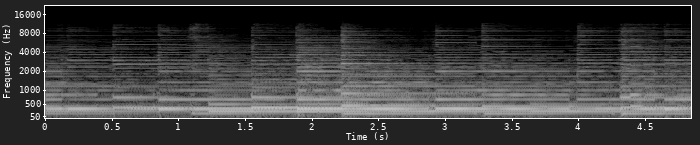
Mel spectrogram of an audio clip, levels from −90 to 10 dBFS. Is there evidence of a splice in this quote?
no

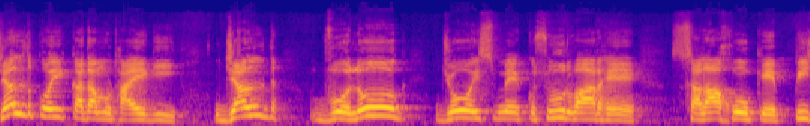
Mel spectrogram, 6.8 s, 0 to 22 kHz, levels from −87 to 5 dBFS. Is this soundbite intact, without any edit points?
yes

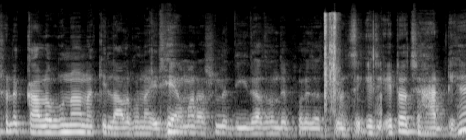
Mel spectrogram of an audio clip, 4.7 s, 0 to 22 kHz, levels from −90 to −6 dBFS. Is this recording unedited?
no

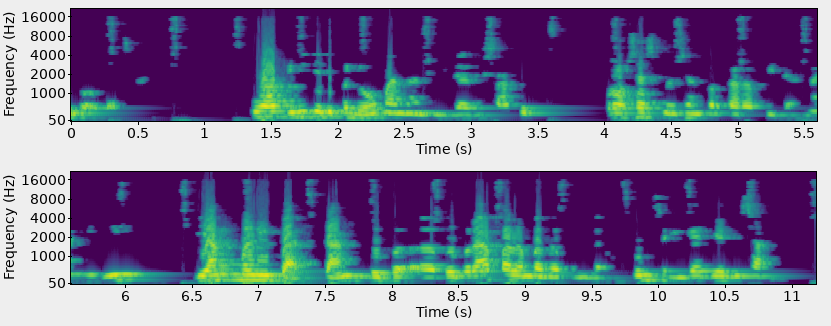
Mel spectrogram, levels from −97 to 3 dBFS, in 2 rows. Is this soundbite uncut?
yes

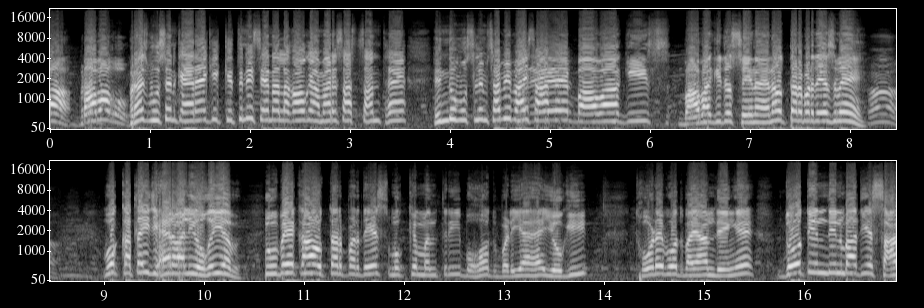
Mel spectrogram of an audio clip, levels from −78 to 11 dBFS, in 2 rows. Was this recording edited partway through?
yes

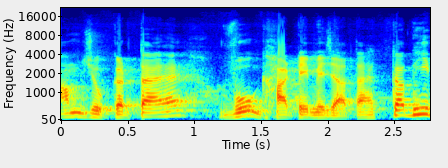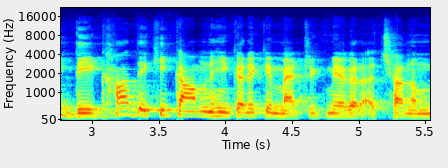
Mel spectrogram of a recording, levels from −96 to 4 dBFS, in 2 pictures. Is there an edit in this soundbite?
no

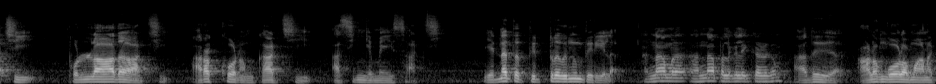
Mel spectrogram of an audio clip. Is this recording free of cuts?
yes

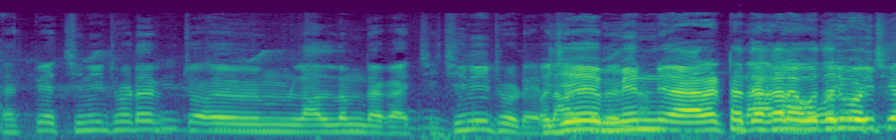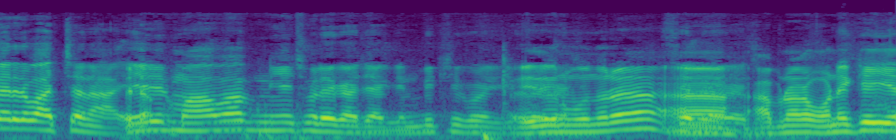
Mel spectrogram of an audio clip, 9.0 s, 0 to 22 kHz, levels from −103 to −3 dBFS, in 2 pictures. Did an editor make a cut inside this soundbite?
no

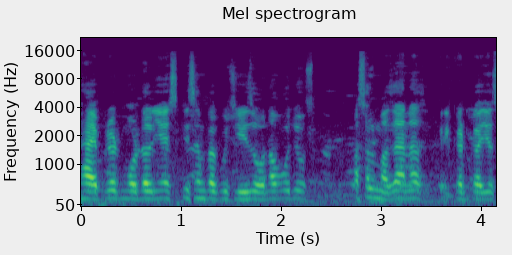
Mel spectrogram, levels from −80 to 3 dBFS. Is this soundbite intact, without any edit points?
yes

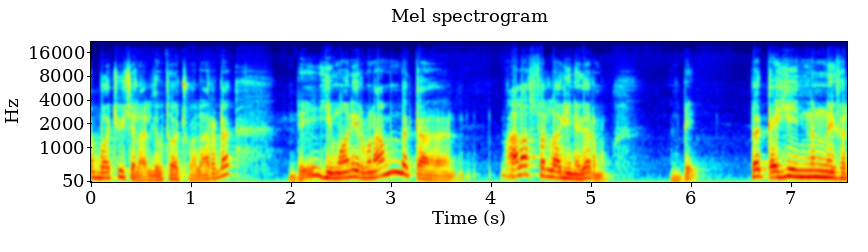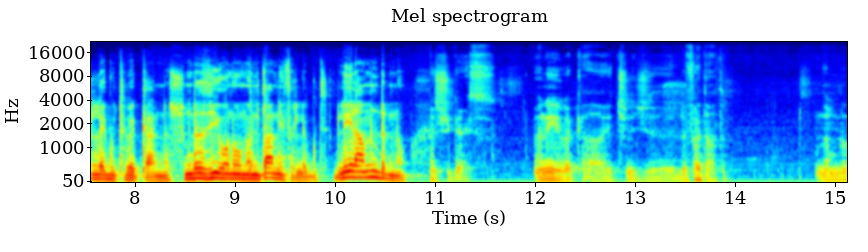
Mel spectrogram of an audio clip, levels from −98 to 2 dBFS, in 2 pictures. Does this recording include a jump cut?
no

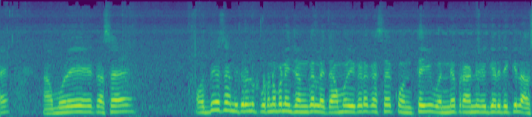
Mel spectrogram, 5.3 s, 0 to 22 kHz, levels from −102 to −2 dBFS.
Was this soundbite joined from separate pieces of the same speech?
no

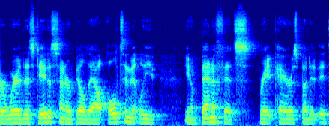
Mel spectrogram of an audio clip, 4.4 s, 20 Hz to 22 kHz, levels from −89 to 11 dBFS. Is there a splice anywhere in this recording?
no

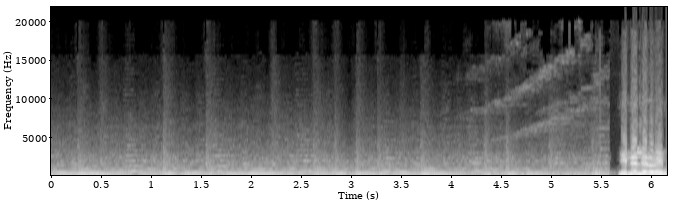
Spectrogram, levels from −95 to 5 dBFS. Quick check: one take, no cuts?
no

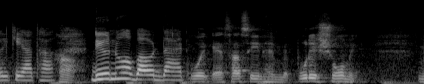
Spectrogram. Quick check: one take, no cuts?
no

